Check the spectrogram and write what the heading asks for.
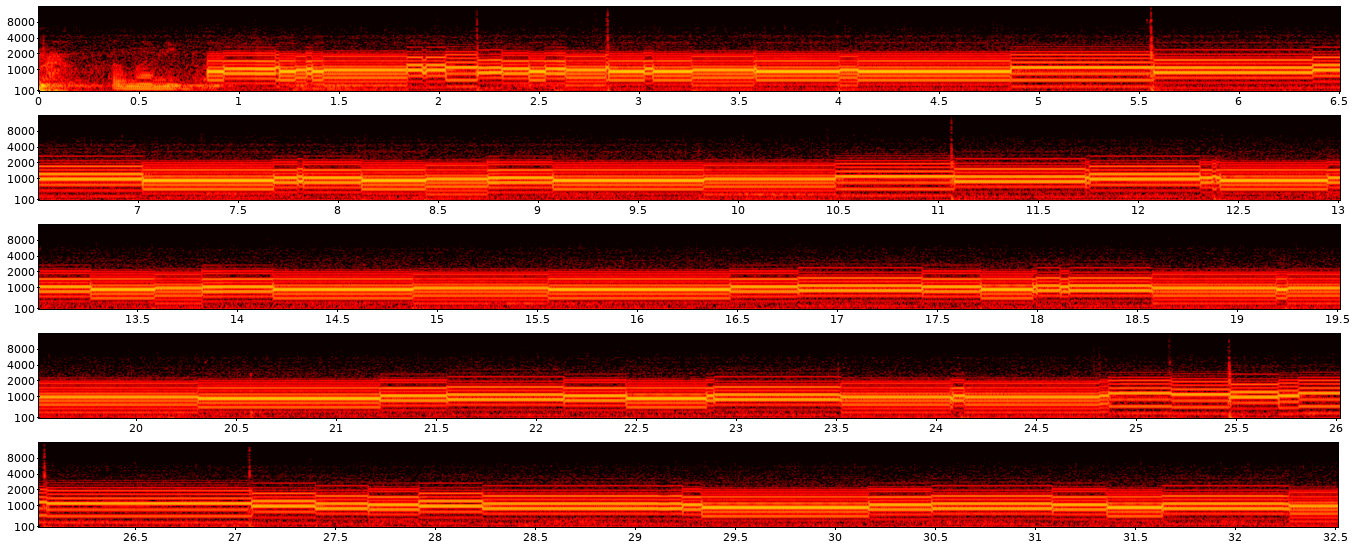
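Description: Electronic kaba gaida (Bulgarian bagpipe chanter) playing a simple children's melody as a steady string of distinct, evenly loud synthesized notes.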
